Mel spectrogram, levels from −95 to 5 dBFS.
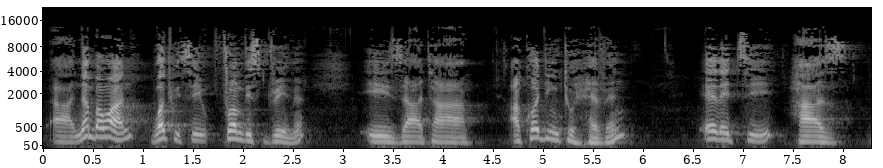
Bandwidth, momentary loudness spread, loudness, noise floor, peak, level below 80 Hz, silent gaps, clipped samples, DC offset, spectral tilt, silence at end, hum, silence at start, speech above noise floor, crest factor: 13.5 kHz; 11 LU; -30 LUFS; -66 dBFS; -8 dBFS; -66 dBFS; none; under 0.1%; under 0.1%; -3.5 dB/octave; 0.25 s; none; 0.1 s; 36 dB; 22 dB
